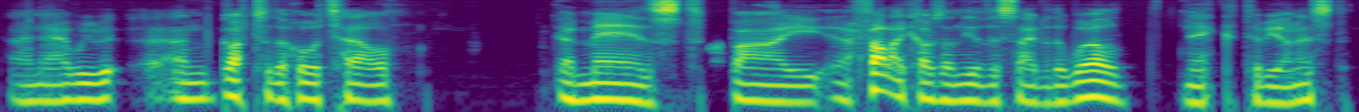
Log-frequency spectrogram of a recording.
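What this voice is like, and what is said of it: Northern English Geordie-like accent. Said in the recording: “in my northern English accent... She recognized my accent from the show Geordie Shore”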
